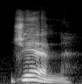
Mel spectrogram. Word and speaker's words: jinn: They call them jinn. Of course, they spell it J-I-N-N. But it's pronounced the same way.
